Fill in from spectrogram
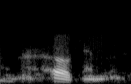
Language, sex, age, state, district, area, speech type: Telugu, male, 18-30, Telangana, Sangareddy, rural, conversation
